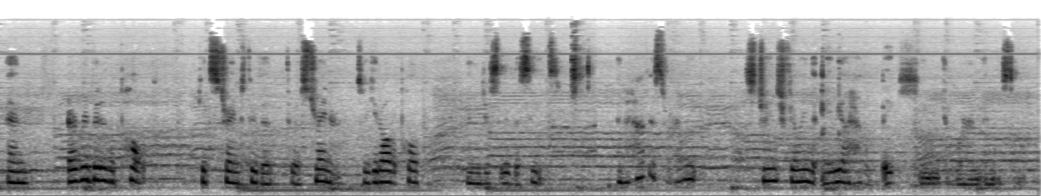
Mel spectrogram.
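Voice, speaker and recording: A woman speaks at a moderate pace with a medium pitch and fairly even intonation, leaving long, frequent pauses while music plays in the background. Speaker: vlogger. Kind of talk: casual vlog monologue.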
